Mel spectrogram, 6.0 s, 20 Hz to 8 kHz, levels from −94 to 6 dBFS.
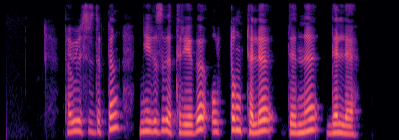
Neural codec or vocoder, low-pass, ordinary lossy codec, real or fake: none; 7.2 kHz; none; real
